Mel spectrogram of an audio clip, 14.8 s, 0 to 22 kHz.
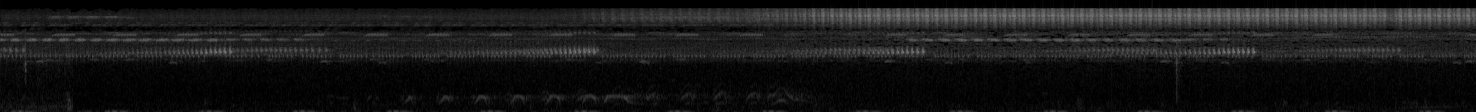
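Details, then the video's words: Camera-trap recording of wild boar piglets, 26 August 2024: a string of about ten rapid arched squeaky notes rising and falling, lasting roughly four seconds, while loud shrill insects trill continuously in the background. "CINGHIALI cuccioli - puppies WILD BOAR"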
